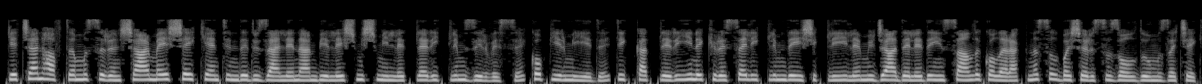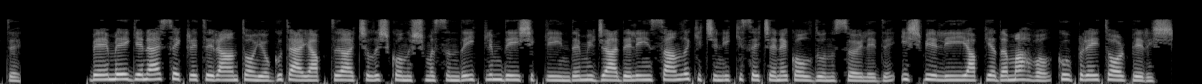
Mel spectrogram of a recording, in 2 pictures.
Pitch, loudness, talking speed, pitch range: 205 Hz, -21 LUFS, 120 wpm, 195-220 Hz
